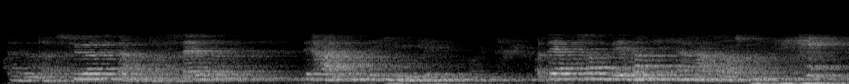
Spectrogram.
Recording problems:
room echo; strong; dies away in 2.3 s
off-mic speech; far
high frequencies cut off; severe; nothing above 4 kHz
background chatter; faint; throughout; 4 voices, 25 dB below the speech

